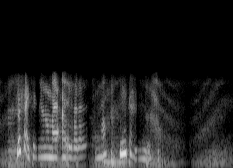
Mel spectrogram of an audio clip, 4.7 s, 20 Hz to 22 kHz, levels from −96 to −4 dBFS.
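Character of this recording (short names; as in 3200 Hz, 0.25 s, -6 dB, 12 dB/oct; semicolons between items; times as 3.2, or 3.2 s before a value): a buzz of ramps at a fixed pitch in blocks of 8 samples; tremolo triangle 1 Hz, depth 100%; phasing stages 12, 0.48 Hz, lowest notch 230–1100 Hz; AMR-NB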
